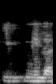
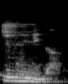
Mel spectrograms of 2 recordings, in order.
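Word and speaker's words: 입니다: উচ্চারণ হবে কি? ইবনিদা না হয়ে এটা কি হবে? ইমনিদা। ইমনিদা। ইবনিদা না হয়ে ইমনিদা উচ্চারিত হবে।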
